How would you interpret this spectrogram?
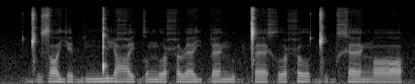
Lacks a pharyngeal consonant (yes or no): no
